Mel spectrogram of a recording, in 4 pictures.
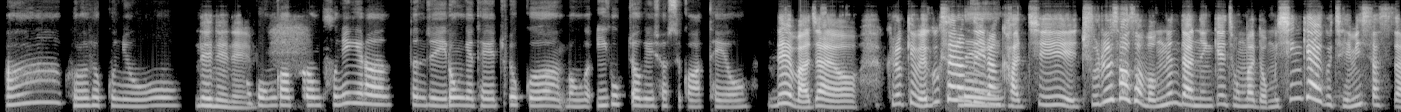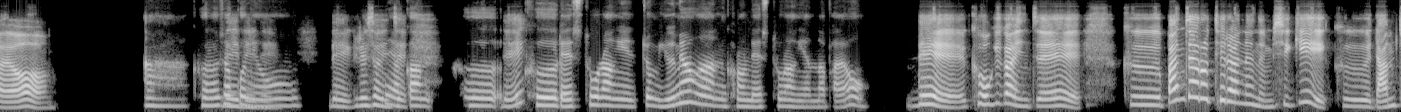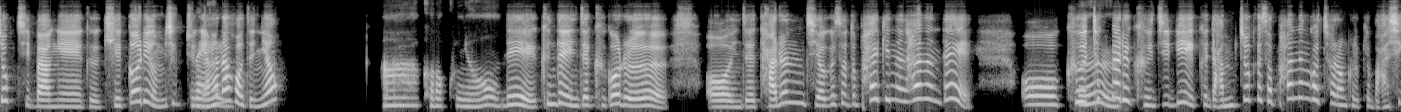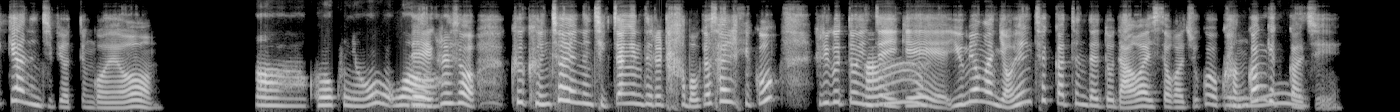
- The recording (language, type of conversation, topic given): Korean, podcast, 좋아하는 길거리 음식에 대해 이야기해 주실 수 있나요?
- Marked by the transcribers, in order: other background noise; tapping; laughing while speaking: "살리고"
